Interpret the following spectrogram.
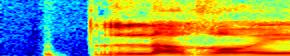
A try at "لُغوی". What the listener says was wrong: لغوی نہیں, لغوی, لام پہ ضمہ.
